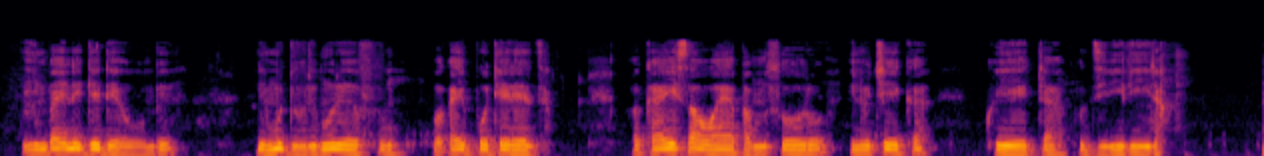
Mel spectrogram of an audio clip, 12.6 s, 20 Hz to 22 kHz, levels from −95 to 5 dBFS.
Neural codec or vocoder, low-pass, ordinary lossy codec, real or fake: none; 7.2 kHz; MP3, 64 kbps; real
